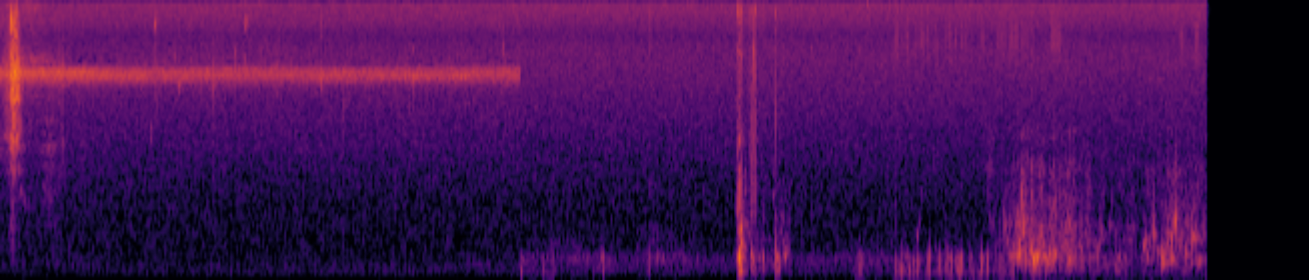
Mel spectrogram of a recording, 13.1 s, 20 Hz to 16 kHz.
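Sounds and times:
fish thrashing and splashing: 0:10.0 - 0:12.1.

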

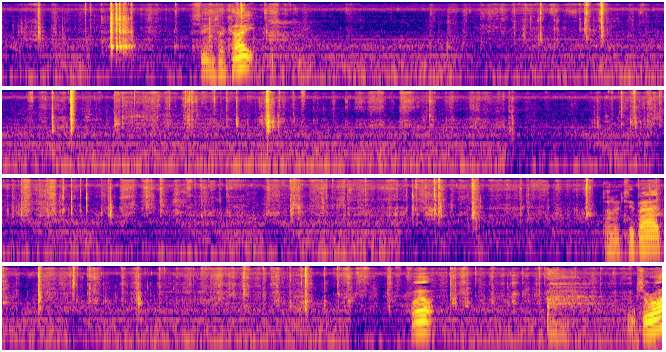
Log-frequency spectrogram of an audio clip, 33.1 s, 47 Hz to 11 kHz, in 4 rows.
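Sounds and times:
low steady rumble: 0:00.0 - 0:33.0
plastic case scraping: 0:15.6 - 0:31.6.

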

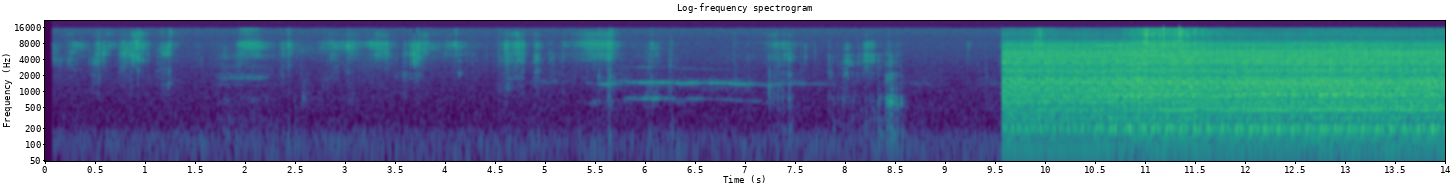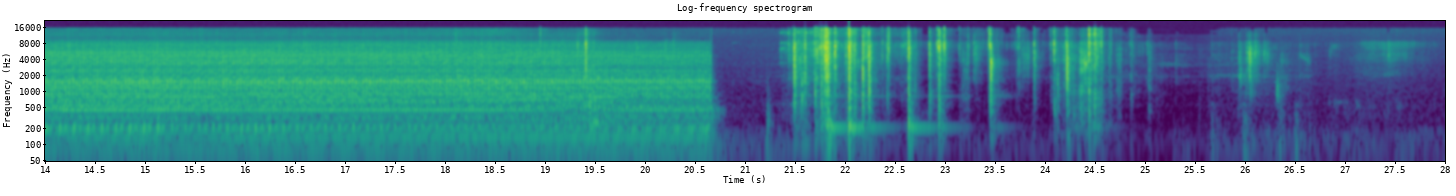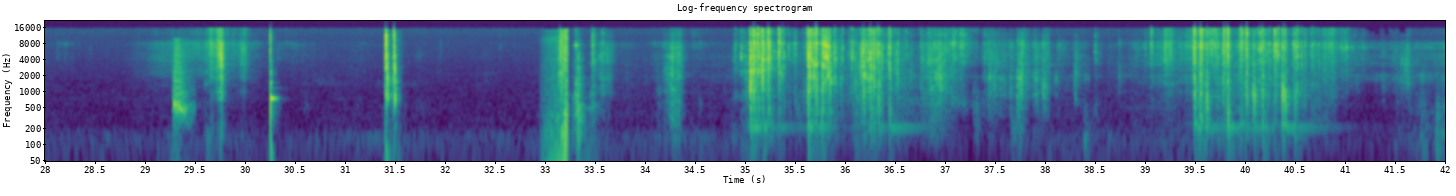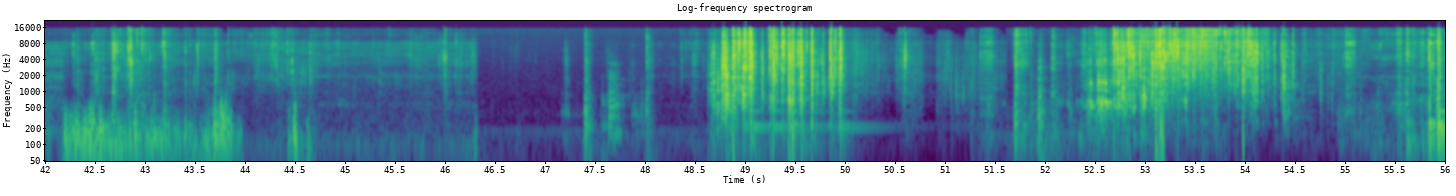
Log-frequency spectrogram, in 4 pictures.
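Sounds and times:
objects crushed under car tyre: 0:21.4 - 0:25.1, 0:34.9 - 0:38.4, 0:39.0 - 0:41.5, 0:42.2 - 0:44.5, 0:48.4 - 0:56.0.

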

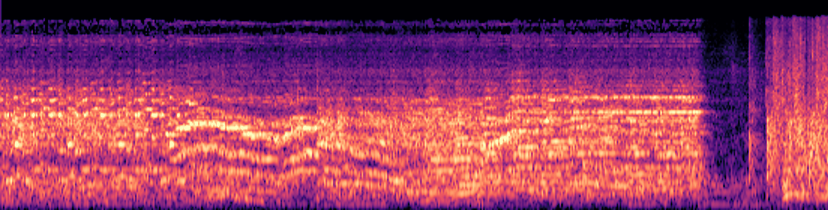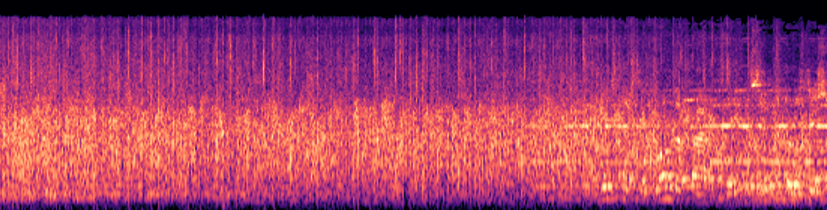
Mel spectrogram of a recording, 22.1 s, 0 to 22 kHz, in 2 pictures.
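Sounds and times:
audience applauding: 0:10.0 - 0:22.0
faint music: 0:17.6 - 0:22.0.

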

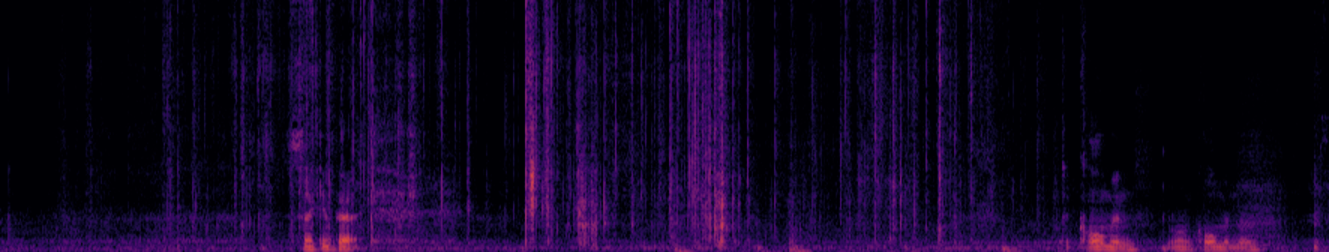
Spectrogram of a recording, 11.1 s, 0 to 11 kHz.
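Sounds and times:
foil wrapper crinkling: 0:01.1 - 0:08.9.

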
